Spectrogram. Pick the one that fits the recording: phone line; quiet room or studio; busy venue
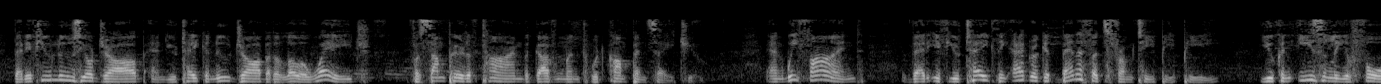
busy venue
